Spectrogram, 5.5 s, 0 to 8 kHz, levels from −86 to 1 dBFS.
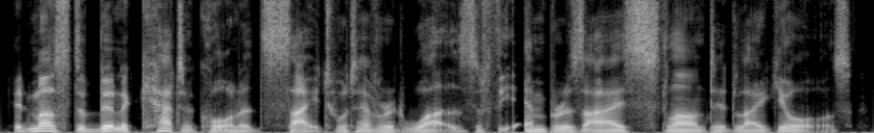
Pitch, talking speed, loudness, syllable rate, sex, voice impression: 110 Hz, 185 wpm, -20 LUFS, 5.1 syllables/s, male, masculine, adult-like, slightly thick, slightly powerful, slightly fluent, unique, slightly lively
